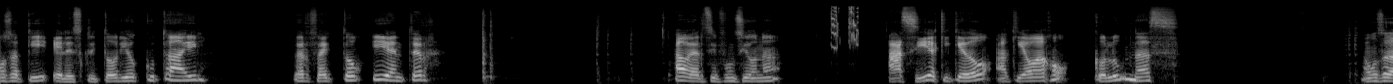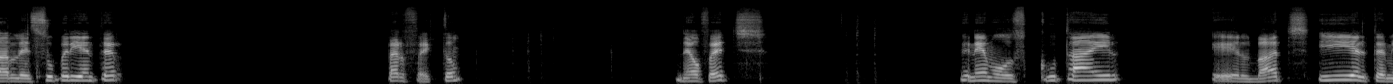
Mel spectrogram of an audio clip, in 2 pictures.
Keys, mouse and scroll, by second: 0.4 click, 4.7 Return, 8.5 click, 14.0 super+Return, 18.6-19.8 typing, 20.1 Return, 27.7-27.8 drag.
